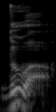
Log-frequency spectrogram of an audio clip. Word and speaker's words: λύω: It should be luo, with an acute accent on the penult.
